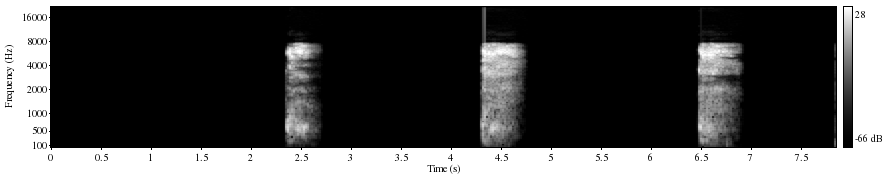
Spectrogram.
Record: {
  "three_cough_length": "7.9 s",
  "three_cough_amplitude": 32768,
  "three_cough_signal_mean_std_ratio": 0.27,
  "survey_phase": "beta (2021-08-13 to 2022-03-07)",
  "age": "45-64",
  "gender": "Female",
  "wearing_mask": "No",
  "symptom_runny_or_blocked_nose": true,
  "symptom_sore_throat": true,
  "symptom_headache": true,
  "symptom_onset": "2 days",
  "smoker_status": "Never smoked",
  "respiratory_condition_asthma": false,
  "respiratory_condition_other": false,
  "recruitment_source": "REACT",
  "submission_delay": "1 day",
  "covid_test_result": "Negative",
  "covid_test_method": "RT-qPCR",
  "influenza_a_test_result": "Negative",
  "influenza_b_test_result": "Negative"
}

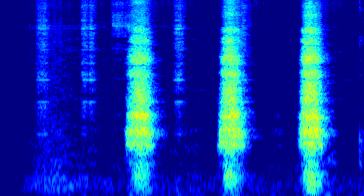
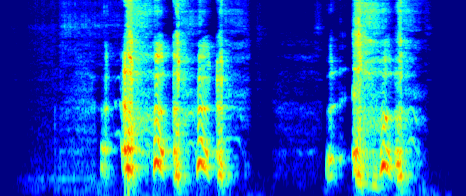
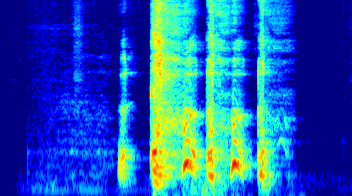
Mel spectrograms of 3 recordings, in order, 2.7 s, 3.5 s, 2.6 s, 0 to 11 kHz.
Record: {
  "exhalation_length": "2.7 s",
  "exhalation_amplitude": 6475,
  "exhalation_signal_mean_std_ratio": 0.36,
  "cough_length": "3.5 s",
  "cough_amplitude": 32768,
  "cough_signal_mean_std_ratio": 0.37,
  "three_cough_length": "2.6 s",
  "three_cough_amplitude": 32766,
  "three_cough_signal_mean_std_ratio": 0.35,
  "survey_phase": "beta (2021-08-13 to 2022-03-07)",
  "age": "45-64",
  "gender": "Female",
  "wearing_mask": "No",
  "symptom_none": true,
  "smoker_status": "Never smoked",
  "respiratory_condition_asthma": false,
  "respiratory_condition_other": false,
  "recruitment_source": "REACT",
  "submission_delay": "1 day",
  "covid_test_result": "Negative",
  "covid_test_method": "RT-qPCR"
}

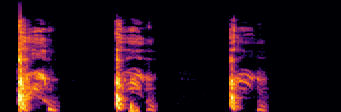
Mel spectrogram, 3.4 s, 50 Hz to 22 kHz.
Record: {
  "three_cough_length": "3.4 s",
  "three_cough_amplitude": 32768,
  "three_cough_signal_mean_std_ratio": 0.28,
  "survey_phase": "beta (2021-08-13 to 2022-03-07)",
  "age": "18-44",
  "gender": "Male",
  "wearing_mask": "No",
  "symptom_none": true,
  "smoker_status": "Never smoked",
  "respiratory_condition_asthma": false,
  "respiratory_condition_other": false,
  "recruitment_source": "REACT",
  "submission_delay": "0 days",
  "covid_test_result": "Negative",
  "covid_test_method": "RT-qPCR",
  "influenza_a_test_result": "Negative",
  "influenza_b_test_result": "Negative"
}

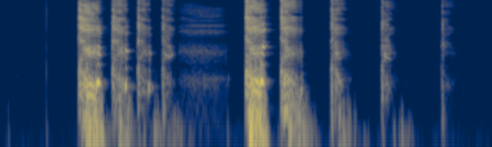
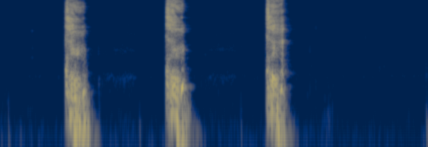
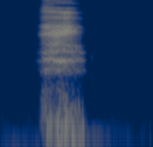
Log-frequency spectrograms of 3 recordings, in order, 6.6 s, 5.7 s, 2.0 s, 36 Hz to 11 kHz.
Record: {
  "cough_length": "6.6 s",
  "cough_amplitude": 32767,
  "cough_signal_mean_std_ratio": 0.35,
  "three_cough_length": "5.7 s",
  "three_cough_amplitude": 28043,
  "three_cough_signal_mean_std_ratio": 0.3,
  "exhalation_length": "2.0 s",
  "exhalation_amplitude": 4763,
  "exhalation_signal_mean_std_ratio": 0.42,
  "survey_phase": "beta (2021-08-13 to 2022-03-07)",
  "age": "18-44",
  "gender": "Female",
  "wearing_mask": "No",
  "symptom_cough_any": true,
  "symptom_runny_or_blocked_nose": true,
  "symptom_sore_throat": true,
  "symptom_fatigue": true,
  "symptom_other": true,
  "smoker_status": "Ex-smoker",
  "respiratory_condition_asthma": false,
  "respiratory_condition_other": false,
  "recruitment_source": "Test and Trace",
  "submission_delay": "1 day",
  "covid_test_result": "Positive",
  "covid_test_method": "RT-qPCR"
}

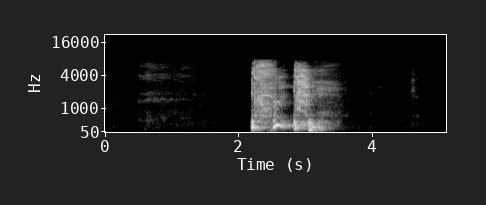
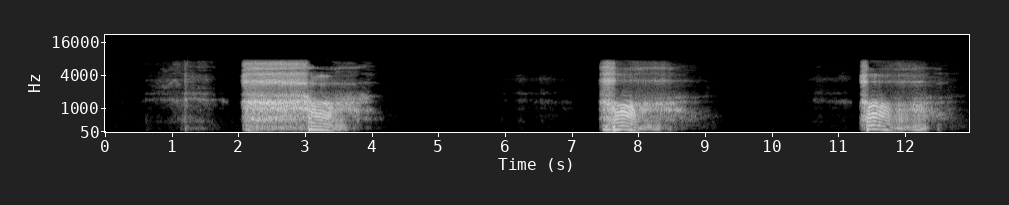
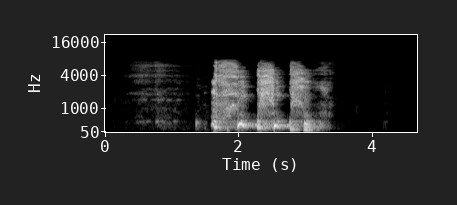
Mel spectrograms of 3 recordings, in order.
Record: {
  "three_cough_length": "5.1 s",
  "three_cough_amplitude": 30502,
  "three_cough_signal_mean_std_ratio": 0.36,
  "exhalation_length": "13.0 s",
  "exhalation_amplitude": 32768,
  "exhalation_signal_mean_std_ratio": 0.43,
  "cough_length": "4.7 s",
  "cough_amplitude": 31320,
  "cough_signal_mean_std_ratio": 0.44,
  "survey_phase": "beta (2021-08-13 to 2022-03-07)",
  "age": "65+",
  "gender": "Male",
  "wearing_mask": "No",
  "symptom_cough_any": true,
  "symptom_new_continuous_cough": true,
  "smoker_status": "Ex-smoker",
  "respiratory_condition_asthma": false,
  "respiratory_condition_other": false,
  "recruitment_source": "REACT",
  "submission_delay": "1 day",
  "covid_test_result": "Negative",
  "covid_test_method": "RT-qPCR",
  "influenza_a_test_result": "Negative",
  "influenza_b_test_result": "Negative"
}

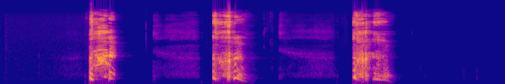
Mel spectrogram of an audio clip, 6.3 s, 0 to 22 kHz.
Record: {
  "three_cough_length": "6.3 s",
  "three_cough_amplitude": 32675,
  "three_cough_signal_mean_std_ratio": 0.3,
  "survey_phase": "beta (2021-08-13 to 2022-03-07)",
  "age": "45-64",
  "gender": "Male",
  "wearing_mask": "No",
  "symptom_cough_any": true,
  "symptom_runny_or_blocked_nose": true,
  "symptom_fatigue": true,
  "symptom_headache": true,
  "symptom_change_to_sense_of_smell_or_taste": true,
  "symptom_onset": "4 days",
  "smoker_status": "Never smoked",
  "respiratory_condition_asthma": false,
  "respiratory_condition_other": false,
  "recruitment_source": "Test and Trace",
  "submission_delay": "2 days",
  "covid_test_result": "Positive",
  "covid_test_method": "ePCR"
}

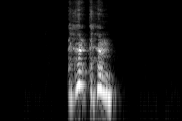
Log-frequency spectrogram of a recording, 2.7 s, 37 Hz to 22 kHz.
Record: {
  "cough_length": "2.7 s",
  "cough_amplitude": 30923,
  "cough_signal_mean_std_ratio": 0.34,
  "survey_phase": "beta (2021-08-13 to 2022-03-07)",
  "age": "45-64",
  "gender": "Male",
  "wearing_mask": "No",
  "symptom_none": true,
  "smoker_status": "Never smoked",
  "respiratory_condition_asthma": true,
  "respiratory_condition_other": false,
  "recruitment_source": "REACT",
  "submission_delay": "3 days",
  "covid_test_result": "Negative",
  "covid_test_method": "RT-qPCR",
  "influenza_a_test_result": "Negative",
  "influenza_b_test_result": "Negative"
}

